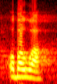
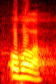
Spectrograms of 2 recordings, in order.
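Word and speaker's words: ಓಬವ್ವ: Fort है वहां घूम रही थी तो मैं ओबवा के बारे में सुन रही है। मैं सही प्रोनाउंस कर रही हूं। ओबवा ओबवा हां ओबवा के बारे में मैं सुन रही थी।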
